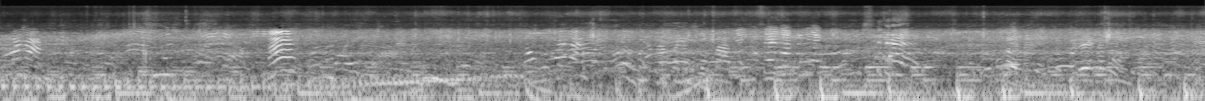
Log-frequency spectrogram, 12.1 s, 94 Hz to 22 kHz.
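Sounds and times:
background music: 0:00.0 - 0:12.0
crowd chatter: 0:00.0 - 0:12.0.

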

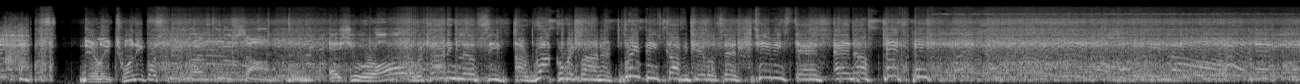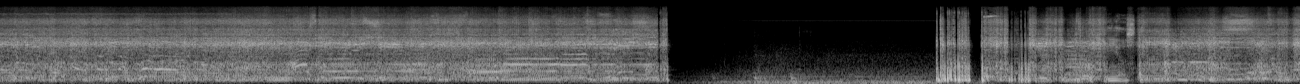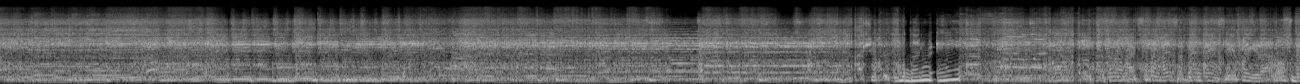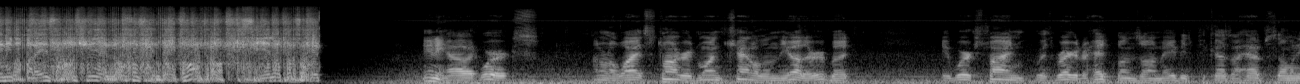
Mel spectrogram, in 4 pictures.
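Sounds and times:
radio music with guitar and voices: 0:00.0 - 0:19.7, 0:22.4 - 0:42.3, 0:43.2 - 0:47.6, 0:48.4 - 0:52.0.

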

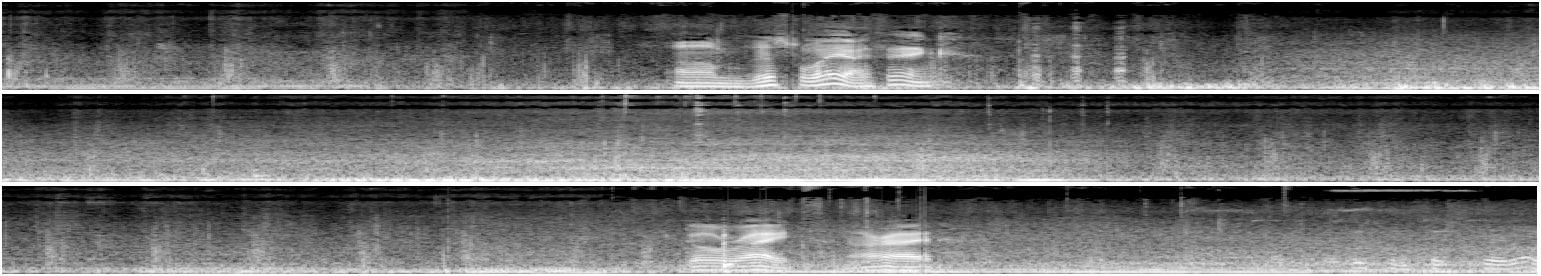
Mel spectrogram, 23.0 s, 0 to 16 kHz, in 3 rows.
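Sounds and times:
car driving past: 0:06.3 - 0:23.0.

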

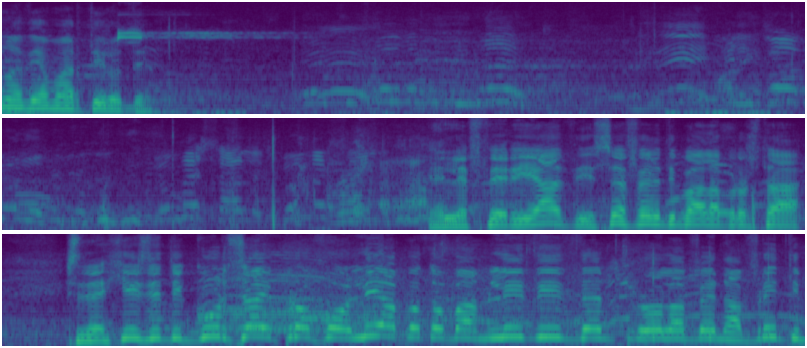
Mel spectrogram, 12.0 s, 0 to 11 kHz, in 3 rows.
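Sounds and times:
football players shouting: 0:08.8 - 0:12.0.

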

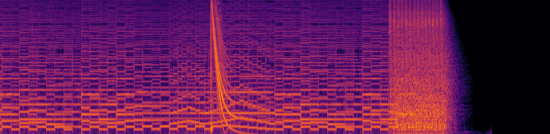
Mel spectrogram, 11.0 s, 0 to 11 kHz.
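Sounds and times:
upbeat game music: 0:04.2 - 0:05.7
automatic rifle fire: 0:07.8 - 0:09.2.

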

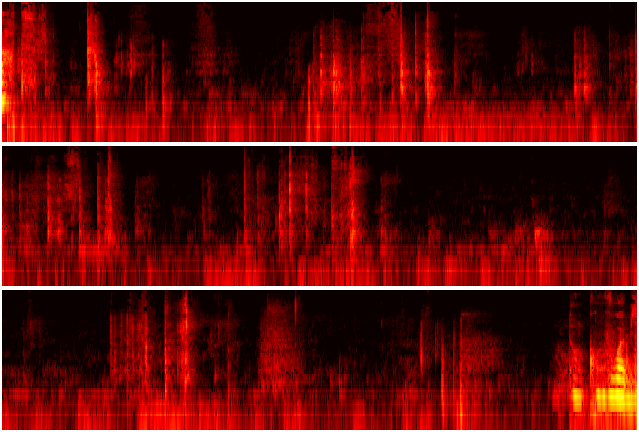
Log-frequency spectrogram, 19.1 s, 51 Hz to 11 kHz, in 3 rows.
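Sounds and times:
cards sliding and tapping on wood: 0:03.1 - 0:04.5, 0:05.6 - 0:07.8, 0:08.4 - 0:10.2.

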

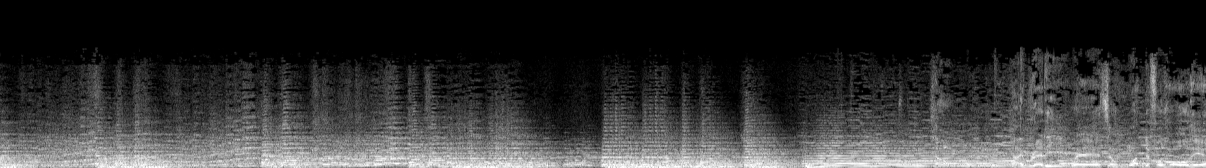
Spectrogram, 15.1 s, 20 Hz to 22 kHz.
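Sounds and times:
orchestra playing with brass: 0:00.0 - 0:15.0.

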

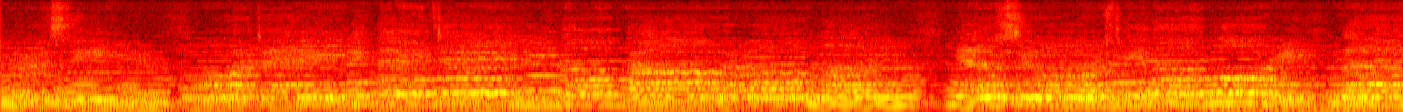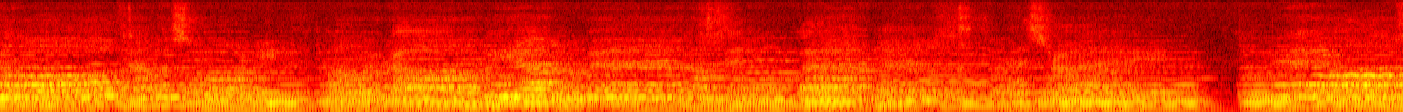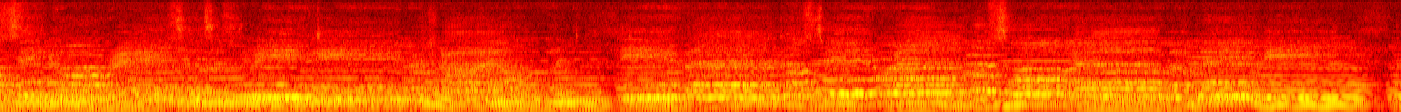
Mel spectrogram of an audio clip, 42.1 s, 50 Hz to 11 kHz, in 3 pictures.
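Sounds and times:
pipe organ playing a hymn: 0:00.0 - 0:42.0
voices singing: 0:00.0 - 0:42.0.

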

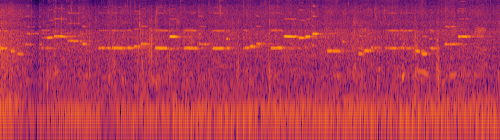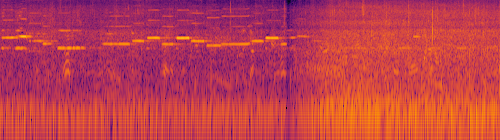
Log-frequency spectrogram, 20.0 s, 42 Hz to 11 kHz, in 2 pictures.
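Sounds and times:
fife playing march: 0:00.0 - 0:20.0.

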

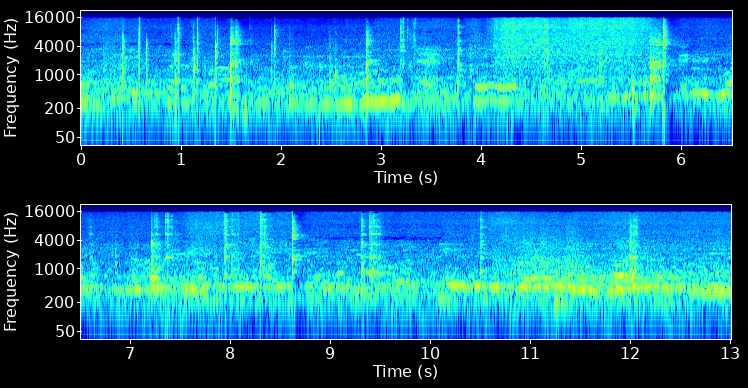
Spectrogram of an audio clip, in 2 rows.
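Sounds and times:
water hissing on hot griddle: 0:02.8 - 0:13.0.

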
